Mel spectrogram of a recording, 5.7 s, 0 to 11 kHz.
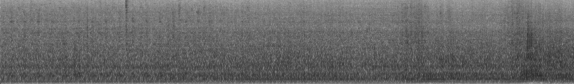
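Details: Ford F-150 idling evenly with a constant low drone, no hiss, hunting or stumble, after the leaking brake booster check valve was replaced, fixing the vacuum leak.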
